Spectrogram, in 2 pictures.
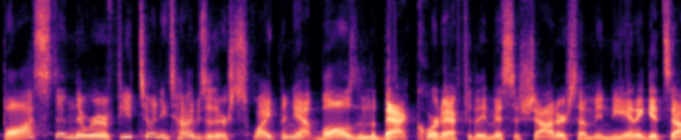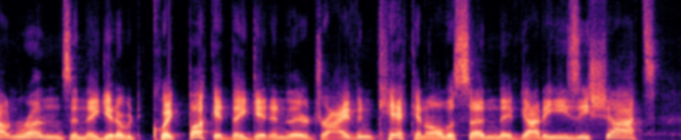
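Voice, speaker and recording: Delivered at a very fast pace with hardly any pauses, the speech has an animated tone and ordinary pitch variation. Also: man, fairly high pitch for a man. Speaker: basketball commentator, former college coach. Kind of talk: solo post-game reaction.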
